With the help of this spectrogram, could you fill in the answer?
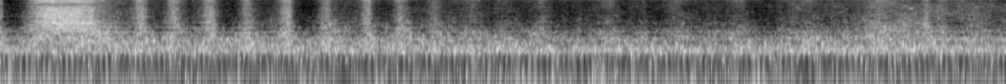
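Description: A dry brown plush microfiber bath mat on a tile floor is scrubbed with a small hand brush in quick strokes. Repeated bright, raspy brushing swishes of about two and a half per second run over a steady low hum.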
